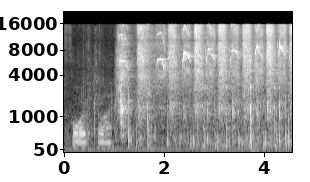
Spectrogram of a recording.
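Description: A hand pump puffs air in quick, rhythmic strokes.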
